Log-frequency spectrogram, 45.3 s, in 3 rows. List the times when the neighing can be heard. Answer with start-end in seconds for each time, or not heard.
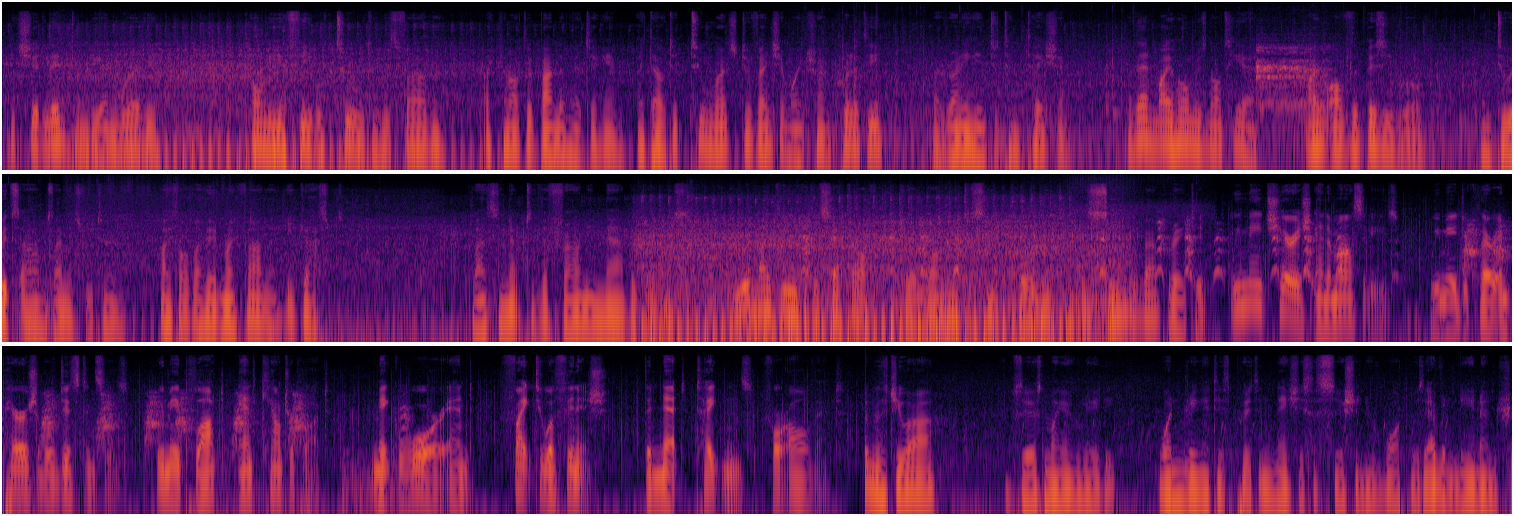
12.5-13.4.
